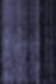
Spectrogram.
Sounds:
Walk

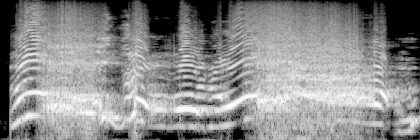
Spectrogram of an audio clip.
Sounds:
Screaming, Human voice

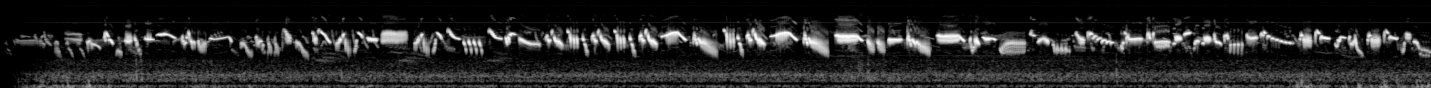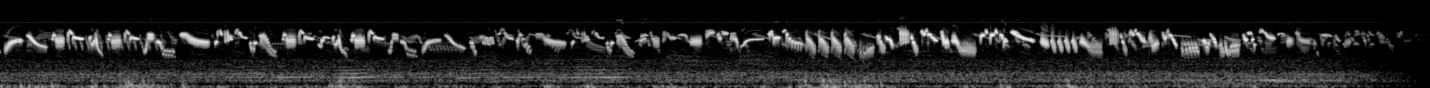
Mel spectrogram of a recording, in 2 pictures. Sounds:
bird call, Animal, Wild animals, Bird

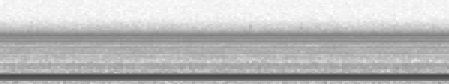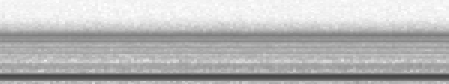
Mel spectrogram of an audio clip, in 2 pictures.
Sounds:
Alarm, Telephone

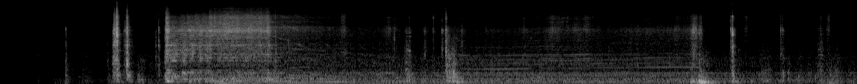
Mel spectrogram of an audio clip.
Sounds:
Car, Vehicle, Motor vehicle (road), Engine

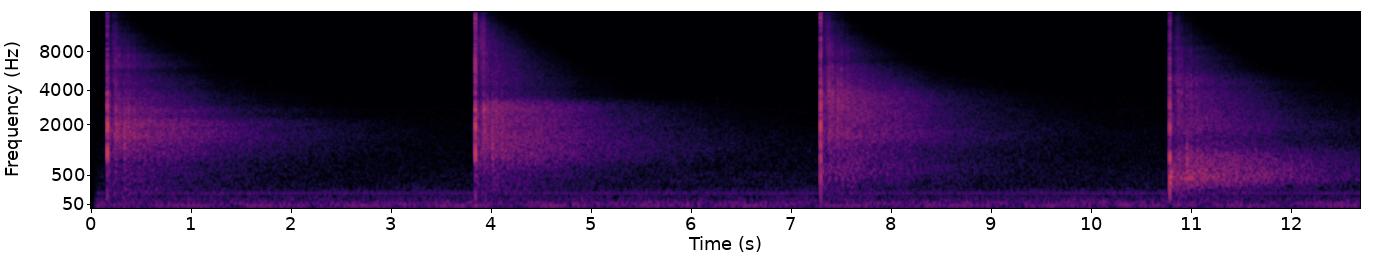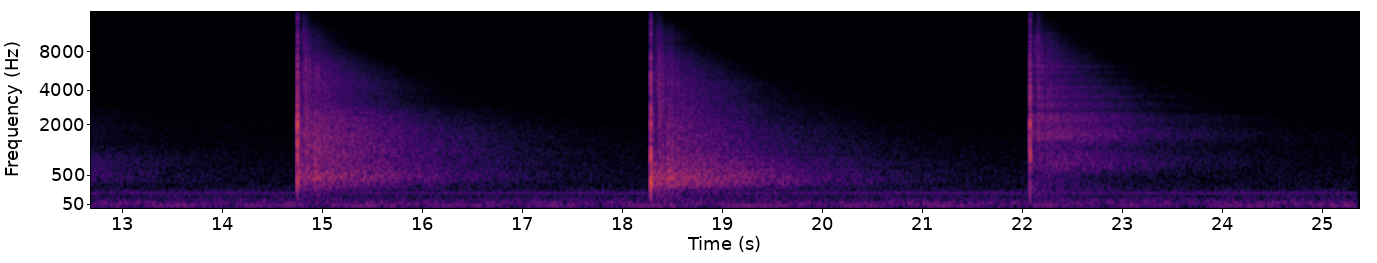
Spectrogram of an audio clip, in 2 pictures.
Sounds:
Clapping, Hands

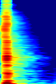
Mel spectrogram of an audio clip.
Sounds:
Wood

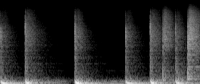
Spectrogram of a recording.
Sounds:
Drum kit, Musical instrument, Percussion, Music

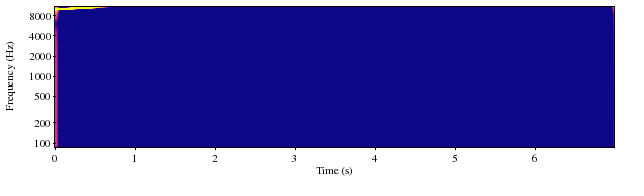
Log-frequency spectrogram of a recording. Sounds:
Camera, Mechanisms

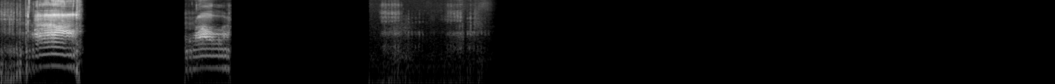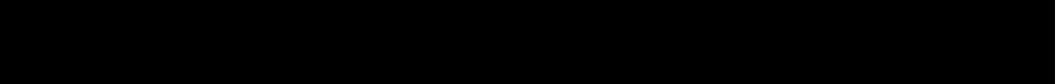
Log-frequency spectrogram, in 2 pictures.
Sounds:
Animal, Domestic animals, Cat

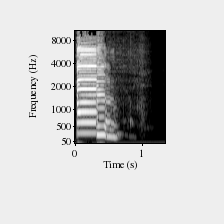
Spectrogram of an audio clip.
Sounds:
woodwind instrument, Musical instrument, Music

